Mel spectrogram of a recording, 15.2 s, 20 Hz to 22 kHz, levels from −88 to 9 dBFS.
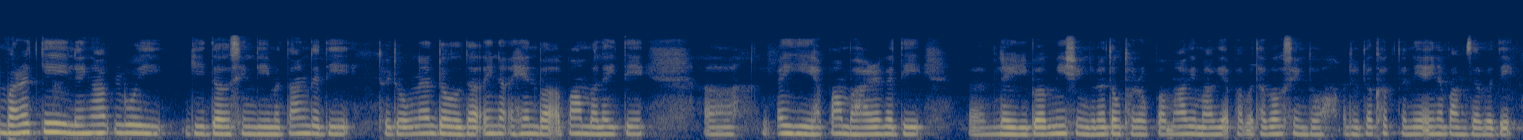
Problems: none marked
